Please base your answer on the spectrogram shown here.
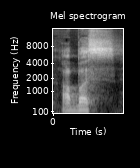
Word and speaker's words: عبس: سے ادا ہو سکے۔ عبس، عین پر زبر، بے پر زبر، سے پر جزم، عبس۔ جلوس، جیم پر پیش،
